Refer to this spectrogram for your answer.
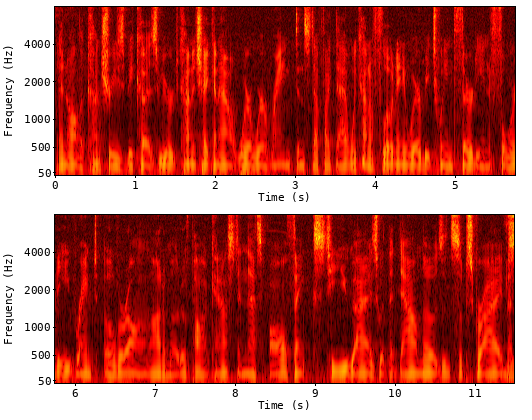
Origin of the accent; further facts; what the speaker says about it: United States; we are American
